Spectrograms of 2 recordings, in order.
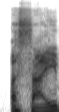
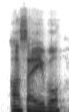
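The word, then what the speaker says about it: açaí: Asai. That's not how you say it. Acai.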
